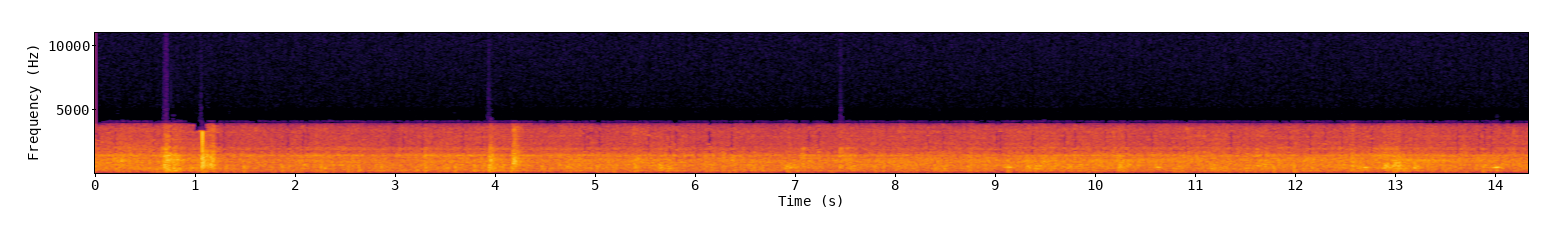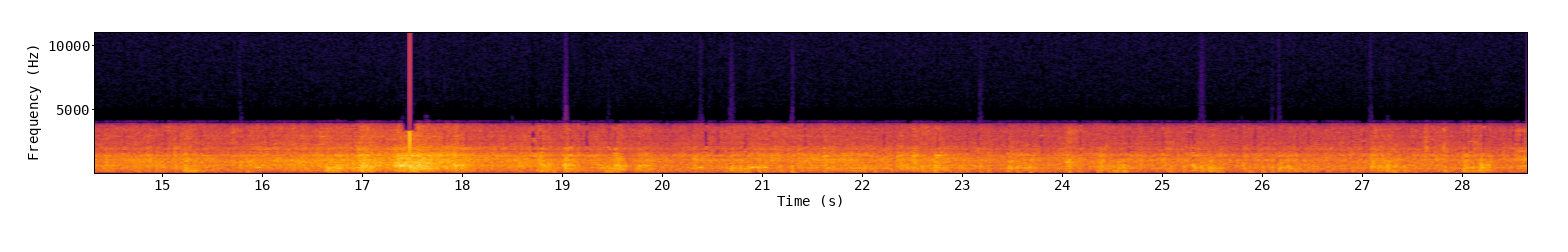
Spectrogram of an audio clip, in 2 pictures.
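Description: A vehicle rumbles steadily as it travels.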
